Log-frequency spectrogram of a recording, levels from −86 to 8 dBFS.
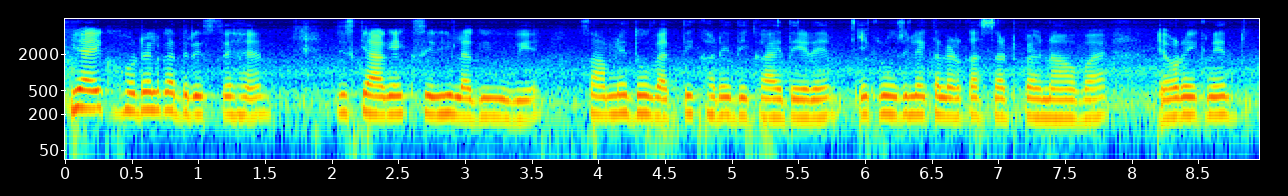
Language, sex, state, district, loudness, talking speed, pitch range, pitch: Hindi, female, Rajasthan, Nagaur, -18 LUFS, 225 wpm, 185-205 Hz, 195 Hz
